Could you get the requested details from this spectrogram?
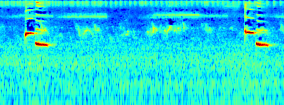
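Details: Northern mockingbird singing from hiding in a peacock flower bush beside a house in south coastal Texas, early morning; two short high whistled phrases, each a sharp note dropping into a slurred downward whistle, about four seconds apart, over soft background hiss.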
